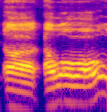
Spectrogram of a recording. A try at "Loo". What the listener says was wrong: It's LOO, but it's pronounced Low, not Lou.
